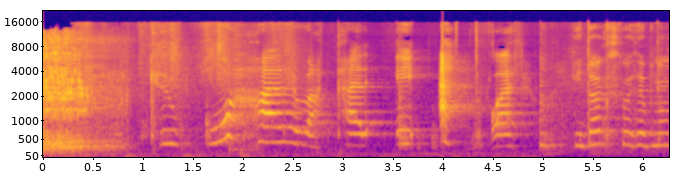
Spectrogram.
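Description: A young girl speaks close to the microphone.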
